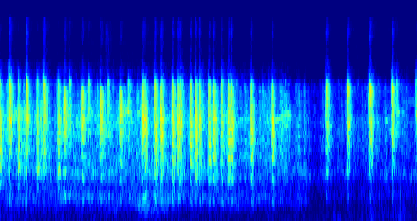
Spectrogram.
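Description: A gecko gives a rapid run of dry, clicking chirps that slows into separate clicks about three per second near the end.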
